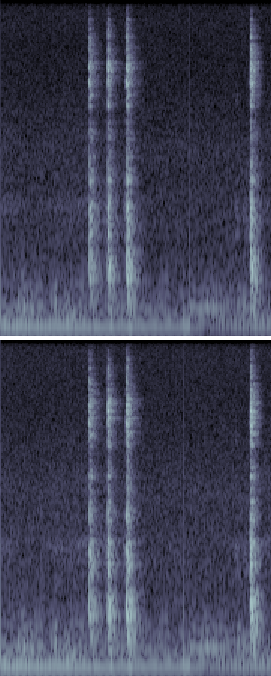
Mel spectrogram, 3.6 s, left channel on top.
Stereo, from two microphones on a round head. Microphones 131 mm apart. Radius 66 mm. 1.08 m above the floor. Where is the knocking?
10° left (ahead or behind), 3 m.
